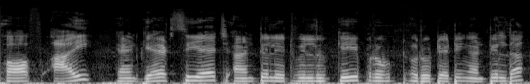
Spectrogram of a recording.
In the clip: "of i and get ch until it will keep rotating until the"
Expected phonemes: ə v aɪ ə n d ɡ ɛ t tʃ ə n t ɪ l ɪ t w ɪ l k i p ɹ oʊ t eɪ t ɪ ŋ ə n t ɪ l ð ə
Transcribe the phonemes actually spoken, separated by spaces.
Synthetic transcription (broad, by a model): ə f aɪ ə n d ɡ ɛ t tʃ ə n t ɪ l ɪ t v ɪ l k i p ɹ oʊ t eɪ t ɪ ŋ ə n t ɪ l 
